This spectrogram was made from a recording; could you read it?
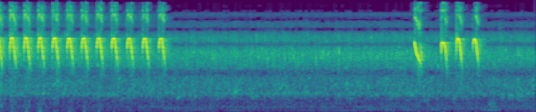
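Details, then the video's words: Songbird heard in a masteran for young contest birds: a string of about a dozen quick, high, chipping notes at an even pace, a pause of over two seconds, then four more sharp down-slurred notes. "MASTERAN BURUNG HANDAL UNTUK CALON BURUNG JAWARA"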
